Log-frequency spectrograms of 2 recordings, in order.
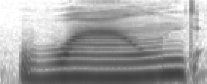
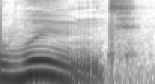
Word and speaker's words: wound: So for example, she wound around the wound. This is really hard for English. So wound, W-O-U-N-D, Wound. and wound, they're spelt the exact same.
